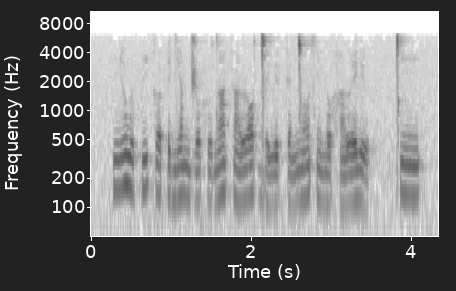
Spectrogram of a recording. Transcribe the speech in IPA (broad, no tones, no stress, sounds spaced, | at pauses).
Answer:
ɲ ɯ w ɯ p i k ɤ θ i dʲ ã n d͡ʒ o x u d ã k ã ɹ ɔ ɡ͡ǀ e lʲ ɤ k ɛ ŋ͡ǀ õ s ĩ n o h ã ɹ e lʲ ɯ | ǀ ĩ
